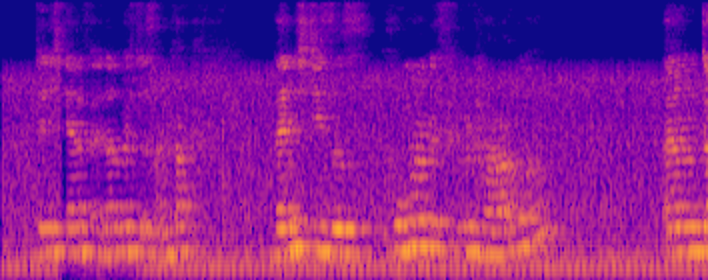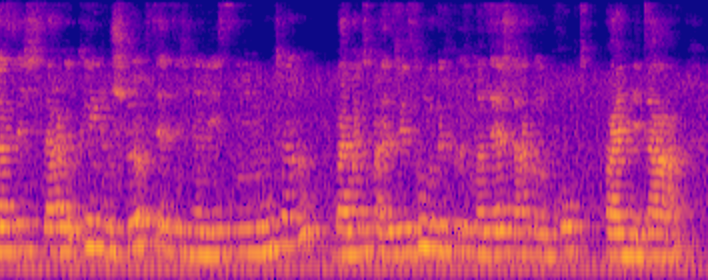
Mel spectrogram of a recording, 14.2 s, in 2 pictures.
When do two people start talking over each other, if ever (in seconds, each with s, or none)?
none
